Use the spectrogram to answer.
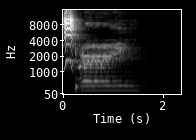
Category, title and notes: Sound effects > Other
A comedic clown bulb horn and sproing.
